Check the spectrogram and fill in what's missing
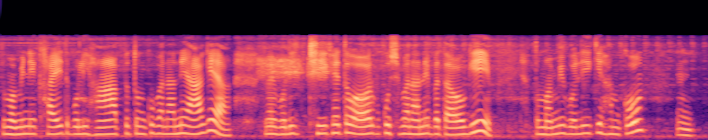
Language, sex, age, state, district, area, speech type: Hindi, female, 18-30, Uttar Pradesh, Varanasi, rural, spontaneous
